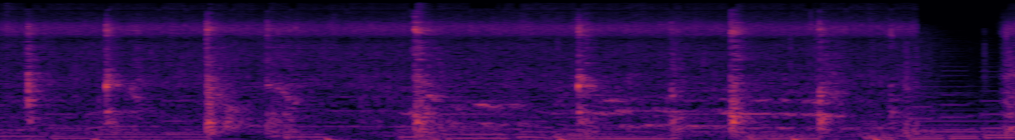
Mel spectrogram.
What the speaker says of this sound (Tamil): அதனால் ஒரு பச்சை மிளகா போடுறேன்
